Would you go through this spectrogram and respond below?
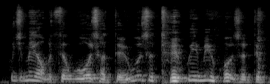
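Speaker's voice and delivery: high, indignant Cockney voice giving it back; cocky Cockney comeback. Retold or imitated. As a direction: fire it back like a cheeky Cockney lad. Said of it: "like I said, a Cockney lad".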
